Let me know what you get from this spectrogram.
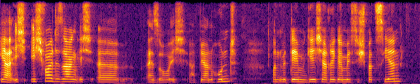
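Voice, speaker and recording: This woman's voice sits at a fairly high pitch. She talks at a fairly quick pace with monotone, flat intonation. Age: 30s. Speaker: podcast co-host, daycare worker. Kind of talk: casual chat.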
